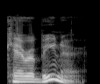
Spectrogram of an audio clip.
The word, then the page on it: carabiner: British English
